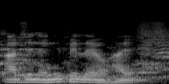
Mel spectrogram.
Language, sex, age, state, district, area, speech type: Bodo, male, 30-45, Assam, Udalguri, urban, spontaneous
